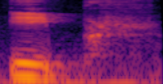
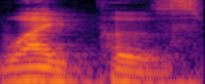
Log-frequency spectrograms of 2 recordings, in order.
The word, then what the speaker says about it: Ypres: French troops outside the Belgian city of Ypres, which in the First World War, the English soldiers called wipers because they couldn't pronounce French.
